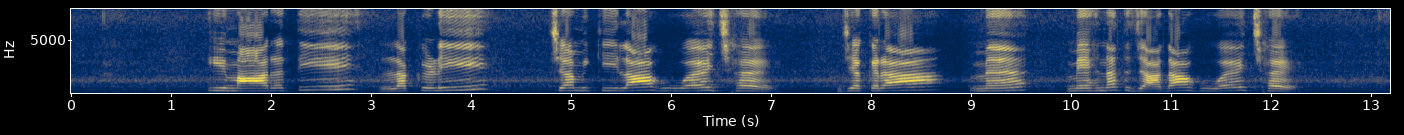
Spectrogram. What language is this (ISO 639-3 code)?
mai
